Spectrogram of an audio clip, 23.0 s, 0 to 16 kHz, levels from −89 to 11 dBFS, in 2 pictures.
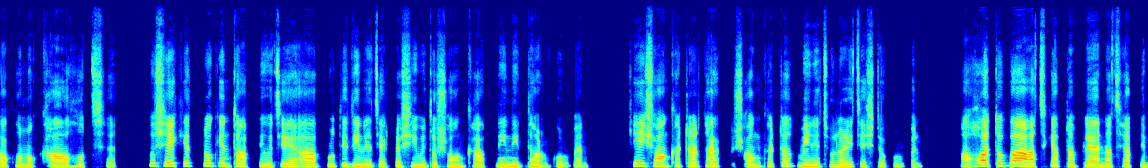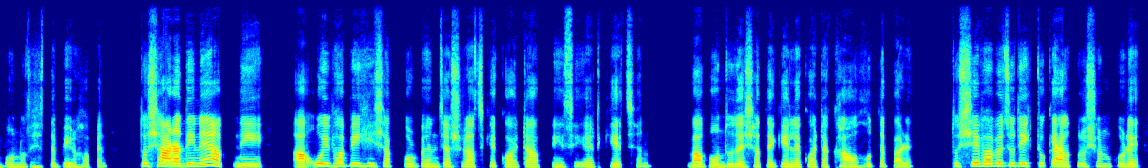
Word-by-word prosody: তখনো 200 Hz, -1 st, -1 dB
খাওয়া 190 Hz, -1 st, +3 dB
হচ্ছে। 215 Hz, -1 st, -6 dB, 0.4 s
তো 260 Hz, -, -6 dB
সেক্ষেত্রেও 260 Hz, -1 st, +1 dB
কিন্তু 240 Hz, -1 st, -1 dB
আপনি 220 Hz, -, -16 dB
ওইযে 200 Hz, +1 st, -2 dB, 0.2 s
আ -, -, +5 dB, 0.2 s
প্রতিদিনের 215 Hz, -1 st, -2 dB
যে -, -, -5 dB
একটা 205 Hz, +3 st, -5 dB
সীমিত 205 Hz, -1 st, -4 dB
সংখ্যা 195 Hz, 0 st, -3 dB
আপনি 190 Hz, -, -10 dB
নির্ধারণ 195 Hz, +1 st, -2 dB
করবেন। 195 Hz, -, -6 dB, 0.5 s
সেই 260 Hz, -1 st, +2 dB
সংখ্যাটার 220 Hz, -1 st, +2 dB
থাক 205 Hz, -1 st, +3 dB, 0.2 s
সংখ্যাটা 205 Hz, 0 st, -2 dB, 0.2 s
মেনে 200 Hz, -1 st, +1 dB
চলারই 195 Hz, 0 st, -2 dB
চেষ্টা 195 Hz, +1 st, -5 dB
করবেন। 215 Hz, +2 st, -12 dB, 0.4 s
আ -, -, +1 dB
হয়তোবা 255 Hz, -1 st, +7 dB
আজকে 220 Hz, -, -5 dB
আপনার 220 Hz, -1 st, -3 dB
প্ল্যান 200 Hz, -2 st, +4 dB
আছে 195 Hz, -, -9 dB
আপনি 190 Hz, +1 st, -10 dB
বন্ধুদের 180 Hz, 0 st, -6 dB
সাথে -, -, -10 dB
বের 175 Hz, -2 st, -3 dB
হবেন। -, -, -10 dB, 0.4 s
তো 255 Hz, -, -1 dB
সারাদিনে 245 Hz, +3 st, +7 dB
আপনি 220 Hz, -1 st, -4 dB, 0.5 s
আ -, -, +10 dB, 0.2 s
ঐভাবেই 245 Hz, -1 st, +1 dB
হিসাব 225 Hz, 0 st, -3 dB
করবেন 205 Hz, -1 st, -4 dB
যে -, -, -4 dB
আসলে 200 Hz, +2 st, -2 dB
আজকে 205 Hz, -, -8 dB
কয়টা 195 Hz, 0 st, -2 dB
আপনি 190 Hz, +2 st, -12 dB
সিগারেট 185 Hz, -2 st, -7 dB
খেয়েছেন, 200 Hz, +2 st, -5 dB, 0.5 s
বা 195 Hz, -, +6 dB
বন্ধুদের 205 Hz, 0 st, 0 dB
সাথে 200 Hz, 0 st, -3 dB
গেলে 190 Hz, -1 st, +1 dB
কয়টা 190 Hz, 0 st, -2 dB
খাওয়া 200 Hz, -1 st, 0 dB
হতে 230 Hz, -1 st, -4 dB
পারে। -, -, -1 dB, 0.4 s
তো 245 Hz, -, -5 dB
সেভাবে 275 Hz, -1 st, +3 dB
যদি 260 Hz, 0 st, -2 dB
একটু 250 Hz, +1 st, -7 dB
ক্যালকুলেশন 220 Hz, 0 st, +1 dB
করে 210 Hz, -1 st, 0 dB
210 Hz, 165 wpm, -23 LUFS, 195-230 Hz, 0.5 s, আ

